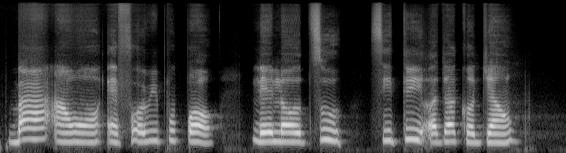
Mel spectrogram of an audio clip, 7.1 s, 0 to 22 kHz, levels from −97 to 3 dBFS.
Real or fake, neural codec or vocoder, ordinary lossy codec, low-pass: fake; autoencoder, 48 kHz, 32 numbers a frame, DAC-VAE, trained on Japanese speech; none; none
